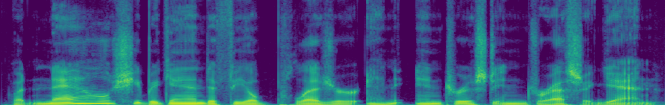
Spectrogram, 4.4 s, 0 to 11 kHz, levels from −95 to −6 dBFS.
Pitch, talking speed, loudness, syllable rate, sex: 100 Hz, 160 wpm, -19 LUFS, 4.3 syllables/s, male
